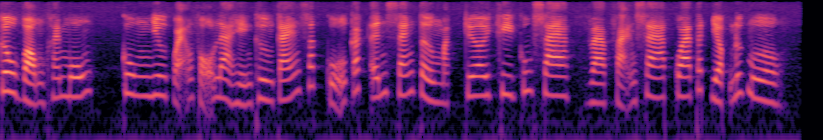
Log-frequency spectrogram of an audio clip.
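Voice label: speaker, American English; piper-voices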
